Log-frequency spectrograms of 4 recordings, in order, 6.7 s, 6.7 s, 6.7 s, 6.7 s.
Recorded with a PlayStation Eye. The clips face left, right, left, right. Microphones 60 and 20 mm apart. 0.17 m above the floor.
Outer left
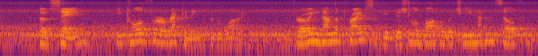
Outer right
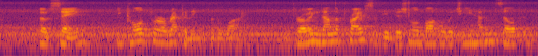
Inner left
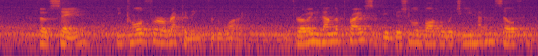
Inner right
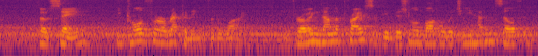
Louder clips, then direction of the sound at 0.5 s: Outer right 2 dB, inner right 2 dB; 5° left (ahead or behind).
